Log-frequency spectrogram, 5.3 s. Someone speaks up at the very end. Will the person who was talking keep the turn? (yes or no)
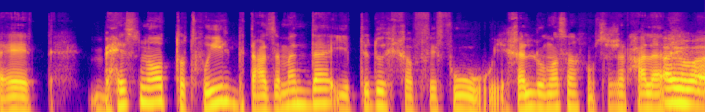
no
